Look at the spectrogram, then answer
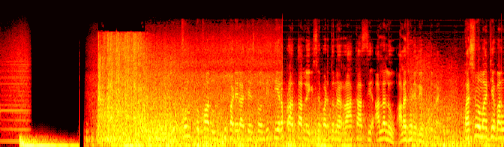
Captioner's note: thunder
